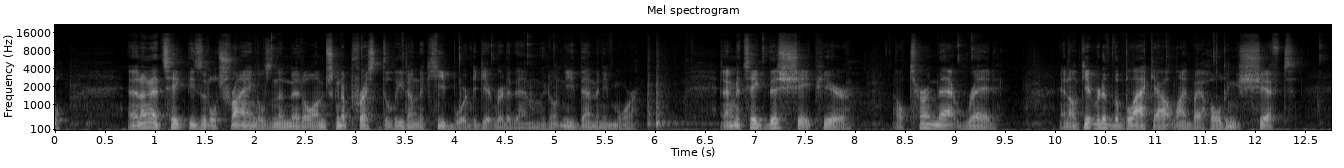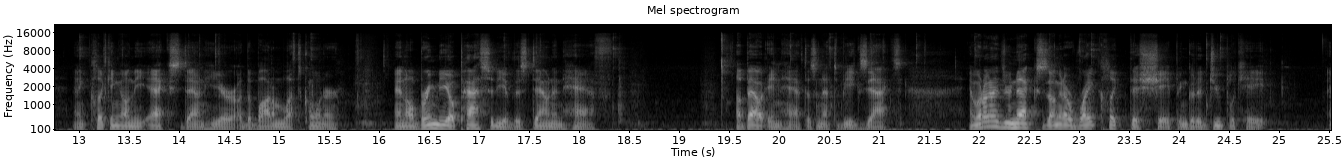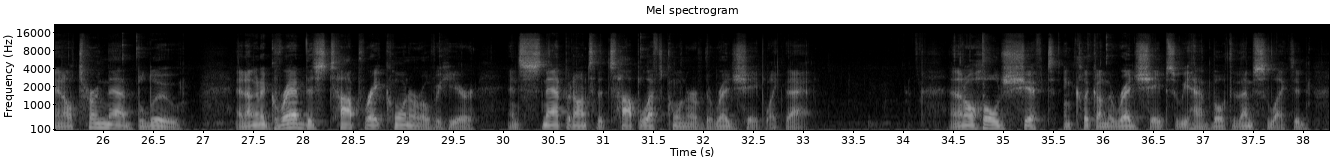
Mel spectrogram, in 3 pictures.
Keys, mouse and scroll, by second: 1.4-2.6 drag, 3.2 Delete, 3.6 click, 4.2 Delete, 4.6-5.2 drag, 5.1 Delete, 7.2 click, 9.2 click, 12.8 click, 15.4 shift+click, 17.4-18.8 drag, 20.3 click, 21.6 click, 23.2 click, 24.5 click, 26.4 click, 29.6-31.8 drag, 36.0 shift+click.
